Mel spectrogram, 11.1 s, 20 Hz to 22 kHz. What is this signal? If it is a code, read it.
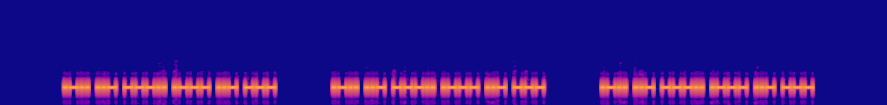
Morse code, heard as a keyed tone, about 36 wpm, 700 Hz. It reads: LU8JUO LU8JUO LU8JUO
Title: DXCC-100 Call Signs - 6 Characters - Repeated 3x - 35wpm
